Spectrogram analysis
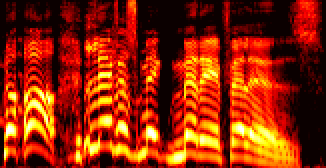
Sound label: laugh; Worms Armageddon; Thespian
